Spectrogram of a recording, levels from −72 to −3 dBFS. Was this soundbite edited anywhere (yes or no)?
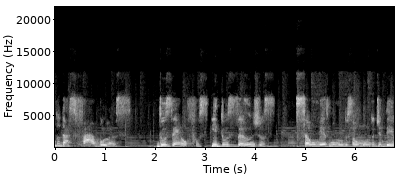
no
